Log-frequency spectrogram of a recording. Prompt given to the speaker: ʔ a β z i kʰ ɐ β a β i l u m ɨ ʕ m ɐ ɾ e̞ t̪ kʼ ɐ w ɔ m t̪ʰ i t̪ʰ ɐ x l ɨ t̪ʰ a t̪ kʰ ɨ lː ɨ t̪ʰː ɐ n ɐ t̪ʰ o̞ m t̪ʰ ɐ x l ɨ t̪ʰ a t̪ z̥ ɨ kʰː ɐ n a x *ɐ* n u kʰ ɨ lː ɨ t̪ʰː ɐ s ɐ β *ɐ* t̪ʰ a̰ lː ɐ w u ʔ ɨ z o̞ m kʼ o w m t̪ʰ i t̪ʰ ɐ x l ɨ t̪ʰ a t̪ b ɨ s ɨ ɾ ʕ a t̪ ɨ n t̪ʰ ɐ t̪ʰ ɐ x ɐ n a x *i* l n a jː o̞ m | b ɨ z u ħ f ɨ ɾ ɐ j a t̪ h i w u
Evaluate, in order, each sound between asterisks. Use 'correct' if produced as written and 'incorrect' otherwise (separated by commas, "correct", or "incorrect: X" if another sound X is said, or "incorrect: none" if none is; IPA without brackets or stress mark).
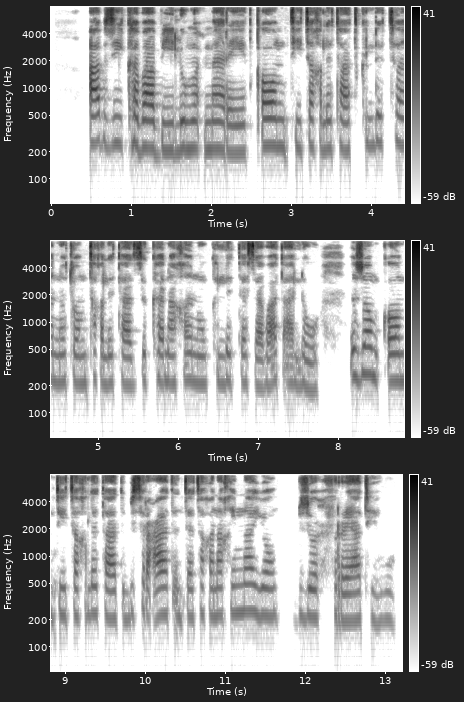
correct, incorrect: a, correct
